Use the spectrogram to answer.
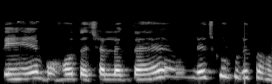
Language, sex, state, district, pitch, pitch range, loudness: Hindi, female, Jharkhand, Sahebganj, 260 Hz, 235-310 Hz, -14 LUFS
